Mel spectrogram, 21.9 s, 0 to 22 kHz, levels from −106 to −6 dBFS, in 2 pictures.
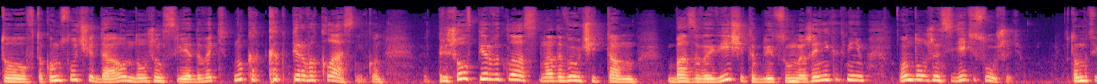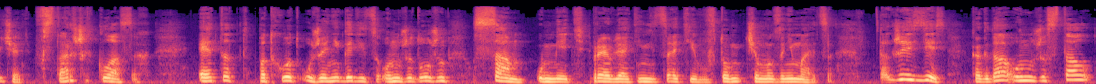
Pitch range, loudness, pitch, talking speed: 130-185 Hz, -20 LUFS, 155 Hz, 165 wpm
